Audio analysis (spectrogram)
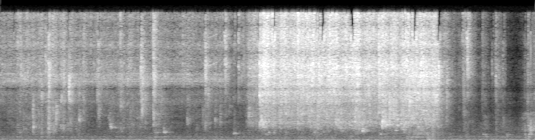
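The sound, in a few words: wetting hands with running water while baking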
